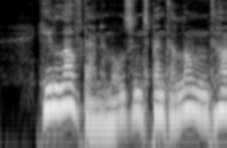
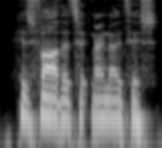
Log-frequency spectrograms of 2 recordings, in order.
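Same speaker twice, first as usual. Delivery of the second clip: plain reading voice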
